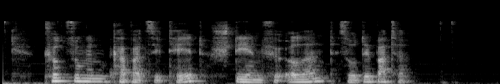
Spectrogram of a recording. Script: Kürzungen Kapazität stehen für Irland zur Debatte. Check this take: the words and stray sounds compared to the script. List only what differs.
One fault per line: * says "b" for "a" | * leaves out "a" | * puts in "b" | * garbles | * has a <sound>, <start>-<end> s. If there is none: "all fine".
all fine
